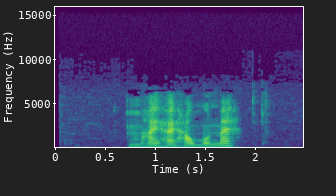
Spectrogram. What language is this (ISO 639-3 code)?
yue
